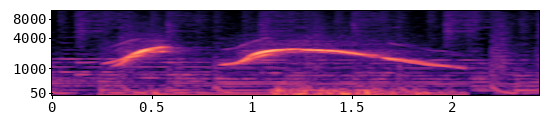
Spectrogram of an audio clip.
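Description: A two-part wolf whistle: a short rising whistle, then a longer one that rises and falls away.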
